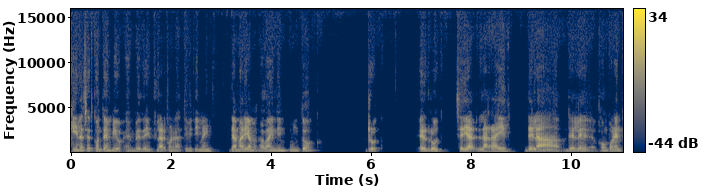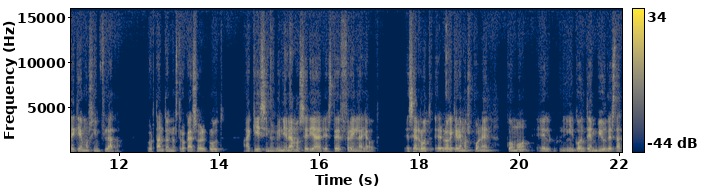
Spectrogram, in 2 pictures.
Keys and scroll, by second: 6.3 Return, 17.0 ctrl+alt+Left, 17.5 ctrl+alt+Left.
